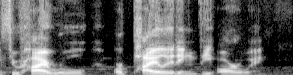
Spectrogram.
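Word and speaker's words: Arwing: Can you imagine Mario traveling through Hyrule or piloting the R-Wing? He said Air Wing, but it's R-Wing.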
